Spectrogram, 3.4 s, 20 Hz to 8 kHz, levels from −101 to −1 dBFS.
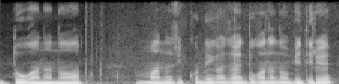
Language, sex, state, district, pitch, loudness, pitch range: Chakma, male, Tripura, Unakoti, 105 Hz, -14 LUFS, 100-115 Hz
